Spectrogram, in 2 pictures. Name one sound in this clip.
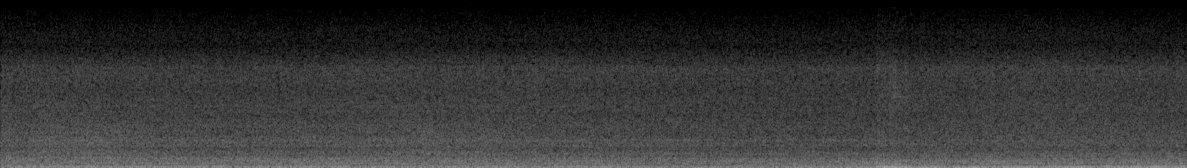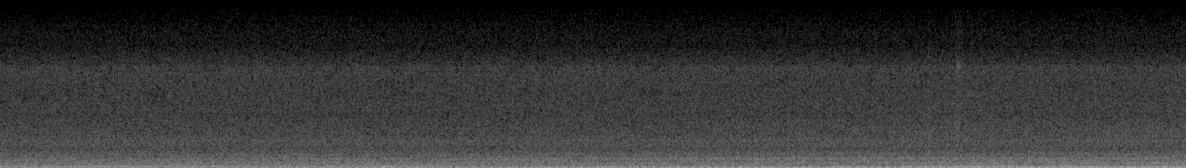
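Tyres hiss and rumble on a wet, slushy road.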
